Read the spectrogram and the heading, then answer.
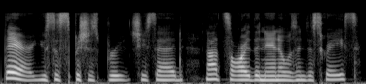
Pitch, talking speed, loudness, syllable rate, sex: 205 Hz, 215 wpm, -19 LUFS, 6.3 syllables/s, female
